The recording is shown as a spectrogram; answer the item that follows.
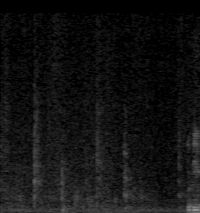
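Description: A few faint, light clicks at uneven spacing over quiet room tone, until a man starts speaking near the end.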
